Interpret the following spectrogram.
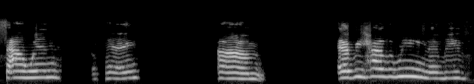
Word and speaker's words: Samhain: Every Halloween, which is Samhain, people pronounce it Samhain. That's wrong. It's Samhain.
